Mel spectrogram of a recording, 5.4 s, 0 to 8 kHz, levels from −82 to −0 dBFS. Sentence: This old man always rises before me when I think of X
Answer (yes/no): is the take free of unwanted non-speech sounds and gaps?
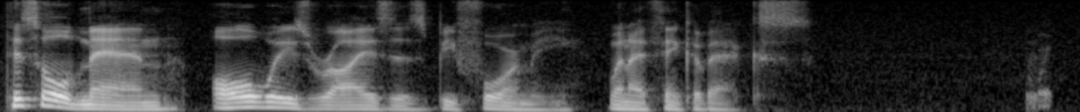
no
